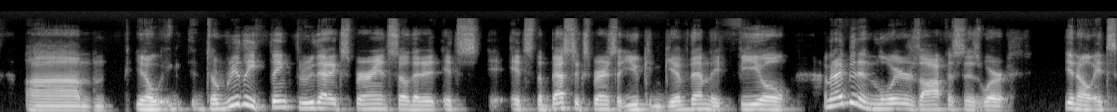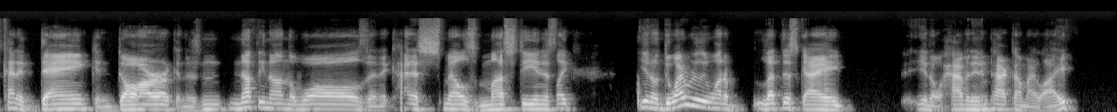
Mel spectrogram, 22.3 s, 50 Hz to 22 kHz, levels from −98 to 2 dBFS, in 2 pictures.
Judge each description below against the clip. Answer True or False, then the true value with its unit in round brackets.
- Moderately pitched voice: False (130 Hz)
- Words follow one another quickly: False (195 wpm)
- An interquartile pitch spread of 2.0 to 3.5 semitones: True (2.8 semitones)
